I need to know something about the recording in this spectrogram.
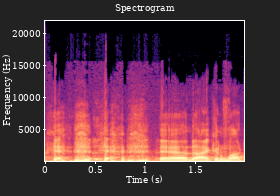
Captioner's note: all laughing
